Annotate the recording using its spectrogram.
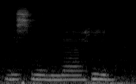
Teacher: Pada perkataan Bismillah berlaku hukum tarqiq di mana kalimah Allah didahului dengan huruf hijaiyah yang berbaris bawah iaitu mim. Cara bacaannya adalah nipis.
